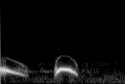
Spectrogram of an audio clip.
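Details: Decoy spotted dove cooing to stimulate other doves to coo: two low, hollow coos, the first sliding downward and the second arching up then down, separated by a short silence.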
